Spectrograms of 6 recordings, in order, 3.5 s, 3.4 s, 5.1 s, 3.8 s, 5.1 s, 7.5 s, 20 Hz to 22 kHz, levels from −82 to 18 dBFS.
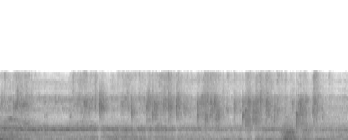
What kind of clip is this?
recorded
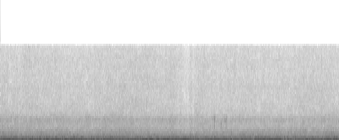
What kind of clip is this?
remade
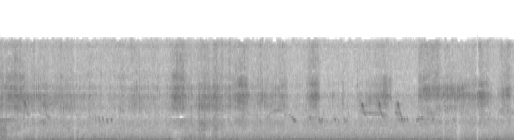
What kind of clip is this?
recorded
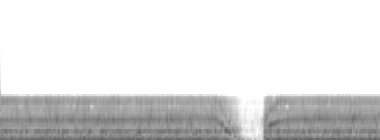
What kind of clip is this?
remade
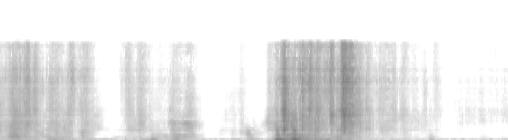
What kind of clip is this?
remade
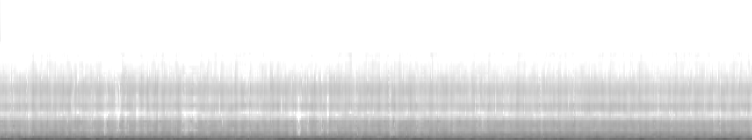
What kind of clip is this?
remade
